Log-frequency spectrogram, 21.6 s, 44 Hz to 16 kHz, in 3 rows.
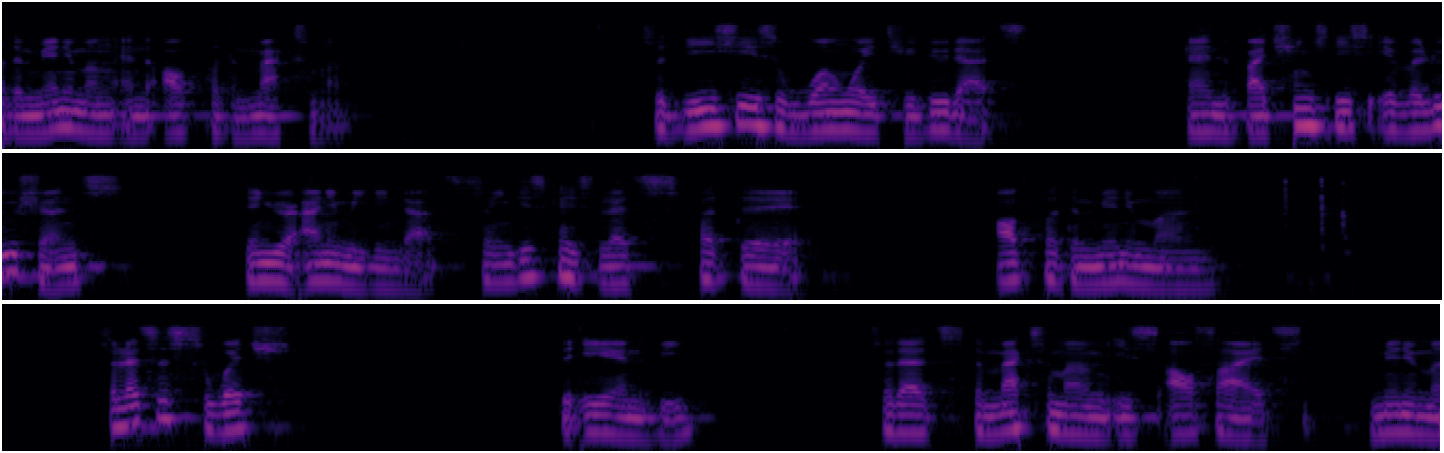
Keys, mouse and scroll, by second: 0.8-2.2 middle drag, 2.2 drag, 4.5-6.2 middle drag, 6.2-9.2 drag, 10.5-15.3 drag, 15.3 middle click, 15.6-16.6 scroll down 1, 16.6 click, 18.0 click, 19.0-21.5 drag.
